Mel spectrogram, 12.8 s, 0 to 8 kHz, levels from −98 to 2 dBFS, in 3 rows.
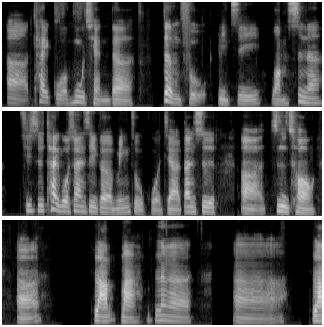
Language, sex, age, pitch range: Chinese, male, 10-29, 115-155 Hz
